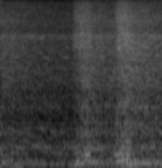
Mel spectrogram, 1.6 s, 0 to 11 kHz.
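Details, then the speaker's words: Salvage-auction car with 350 LT1 V8: quick throttle blip rises cleanly and settles back to a smooth, deep rumble with no knocks or rattles; engine sounds healthy, normal rev. "she sounds good good old 350 man lt1 similar to the corvette engine of this era"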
